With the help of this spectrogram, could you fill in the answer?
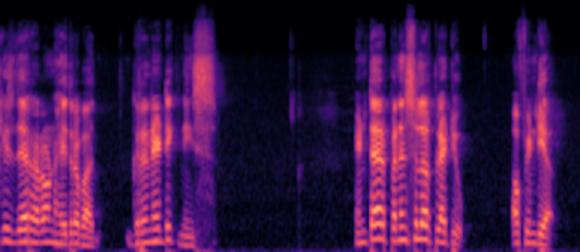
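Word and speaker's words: gneiss: Granetic knees. Entire peninsula plateue of India. What type of rock is there? Granetic n in this G silent when you pronounce it you have to pronounce with more stress on I.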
